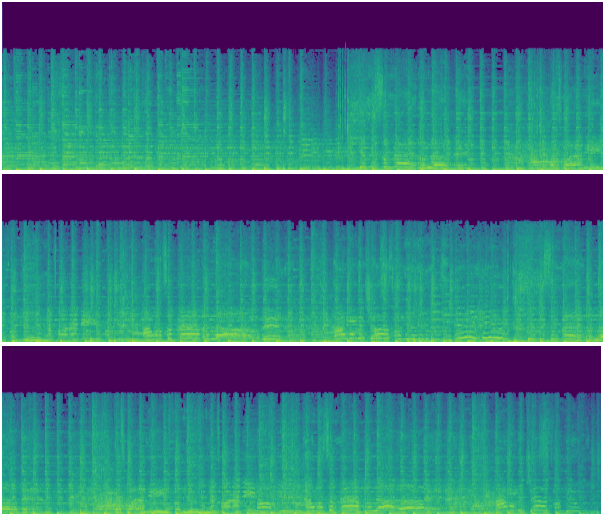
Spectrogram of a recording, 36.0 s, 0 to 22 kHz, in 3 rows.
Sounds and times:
Funk: 0:00.0 - 0:36.0
Singing: 0:07.1 - 0:36.0.

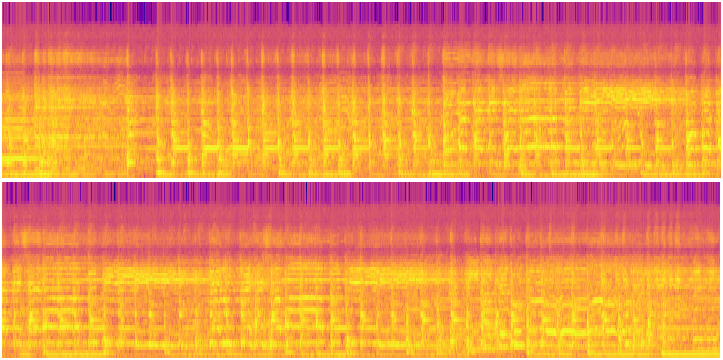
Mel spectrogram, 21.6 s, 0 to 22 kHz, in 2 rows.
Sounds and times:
Middle Eastern music: 0:00.0 - 0:21.5.

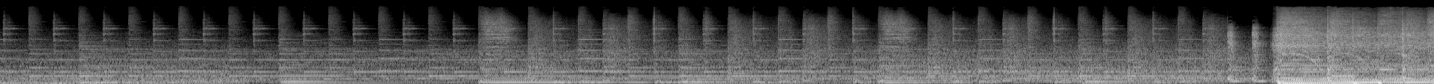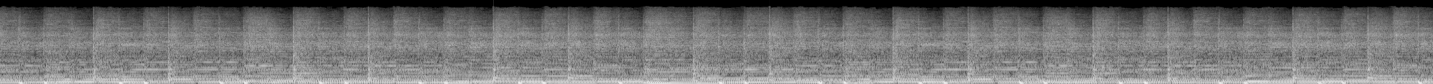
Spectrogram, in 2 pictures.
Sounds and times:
Music: 0:00.0 - 0:28.6.

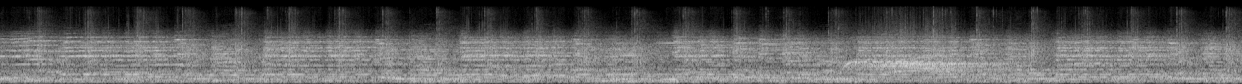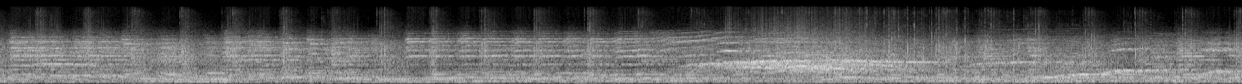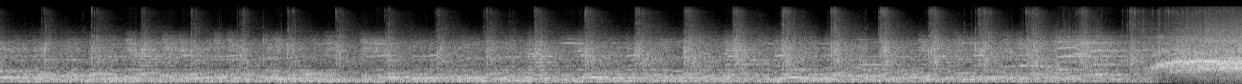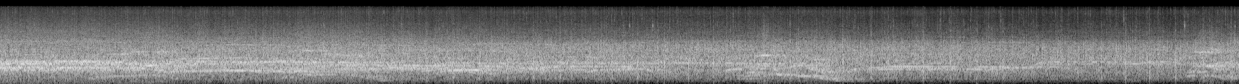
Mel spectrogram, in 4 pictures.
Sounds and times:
Applause: 0:08.2 - 0:18.4, 0:19.4 - 0:25.4, 0:33.2 - 0:49.6.

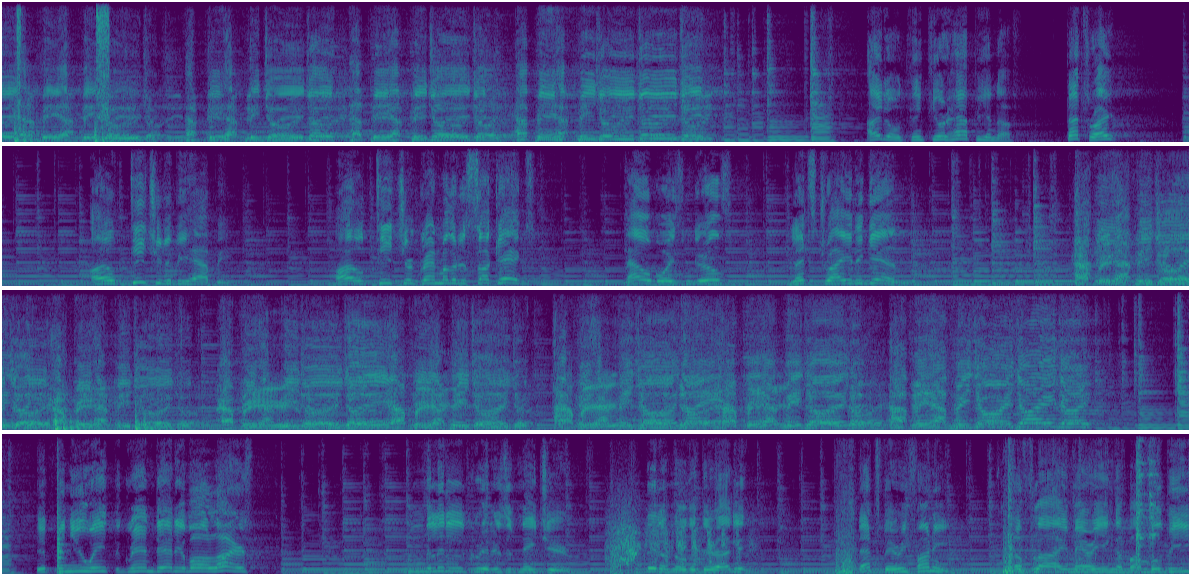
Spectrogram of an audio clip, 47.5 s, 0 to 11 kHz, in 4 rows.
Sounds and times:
Music: 0:00.0 - 0:08.6, 0:11.8 - 0:36.4, 0:38.4 - 0:47.4.

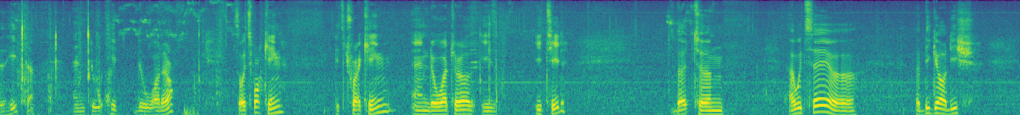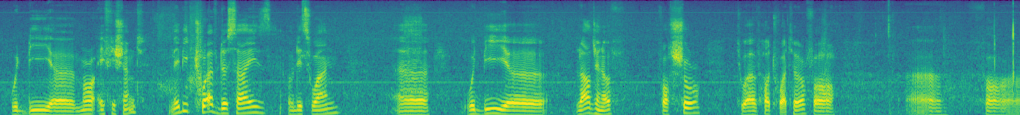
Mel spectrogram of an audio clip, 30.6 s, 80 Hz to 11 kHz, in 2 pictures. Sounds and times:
Speech: 0:00.0 - 0:02.8, 0:03.5 - 0:04.3, 0:05.0 - 0:08.5, 0:10.0 - 0:10.9, 0:11.8 - 0:12.9, 0:13.7 - 0:14.7, 0:15.5 - 0:20.4, 0:21.2 - 0:25.8, 0:26.4 - 0:27.9, 0:28.9 - 0:30.6.

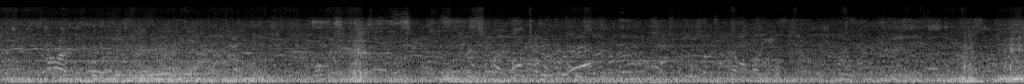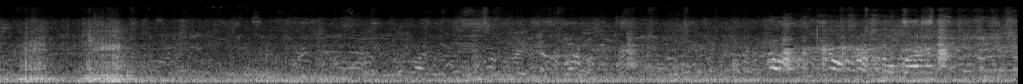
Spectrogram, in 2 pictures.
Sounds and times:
Speech: 0:00.0 - 0:20.4.

